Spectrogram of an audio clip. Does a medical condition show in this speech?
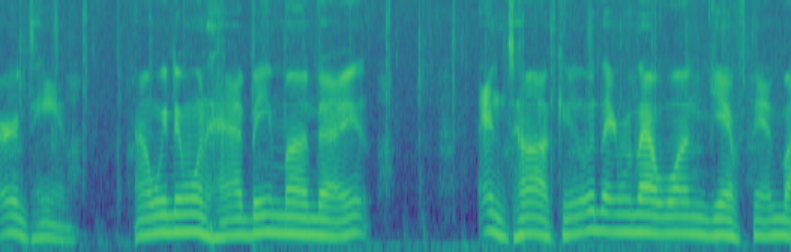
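Yes: ALS.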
